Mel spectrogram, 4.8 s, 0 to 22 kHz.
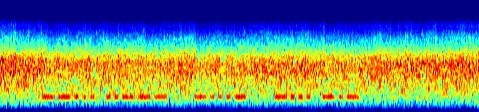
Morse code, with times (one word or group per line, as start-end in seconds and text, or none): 0.4-1.7 72
1.9-2.5 <BT>
2.7-3.6 BK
